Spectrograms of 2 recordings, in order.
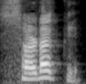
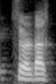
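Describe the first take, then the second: First: The word begins with an s sound. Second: The word begins with a ch sound. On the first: "जैसे आप कहोगे ना सड़क" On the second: "तो वो कहेंगे चड़क"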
